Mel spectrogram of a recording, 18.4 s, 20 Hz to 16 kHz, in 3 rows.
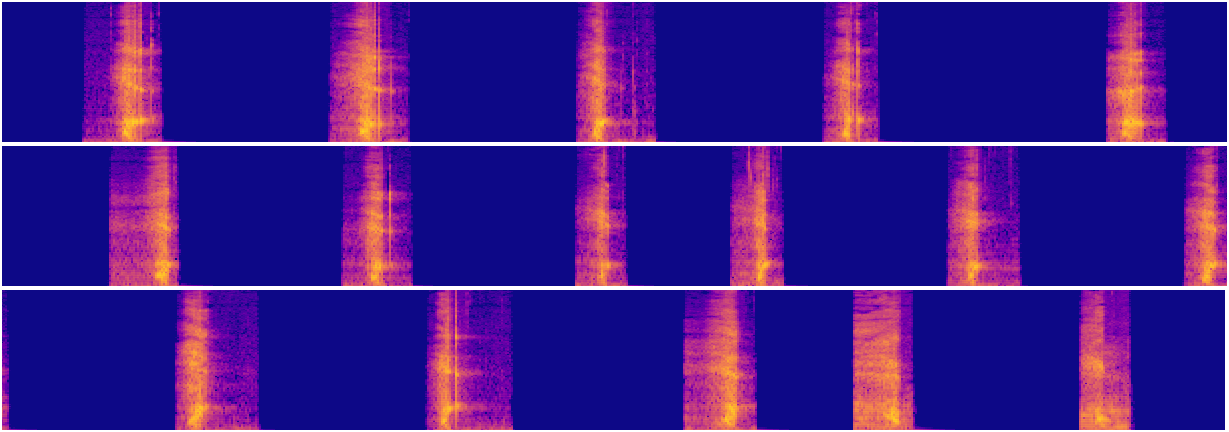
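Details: Hiccups recorded February 2020: sixteen sharp, abrupt hiccups recurring at a steady pace of about fifty a minute, with silence between.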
